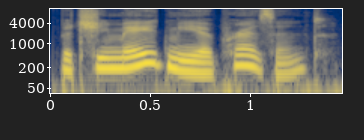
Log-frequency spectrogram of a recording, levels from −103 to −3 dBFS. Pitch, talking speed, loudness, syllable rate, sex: 190 Hz, 245 wpm, -15 LUFS, 5.3 syllables/s, female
